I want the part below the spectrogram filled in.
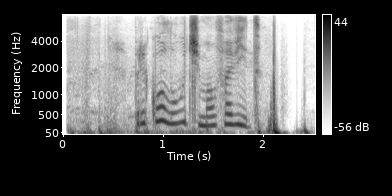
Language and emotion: Russian, positive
